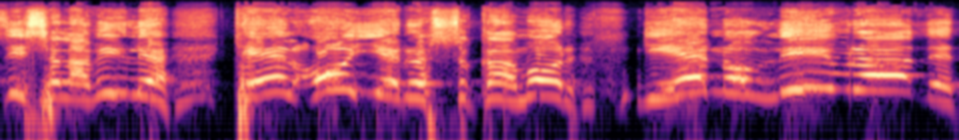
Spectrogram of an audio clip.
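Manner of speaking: high, loud impassioned preacher; full-force preaching. Real, not acted. Preacher assuring the congregation God hears, full-force preaching.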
